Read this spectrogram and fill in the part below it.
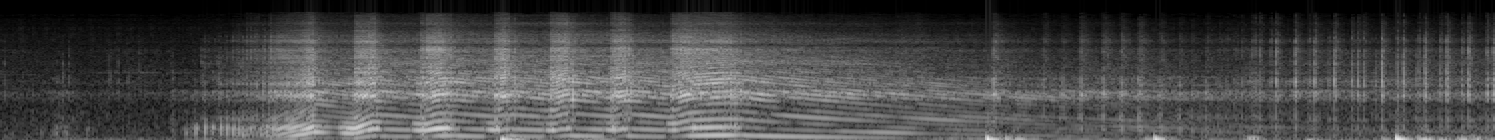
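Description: A small motorbike engine starts, revs loudly and settles to an idle.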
